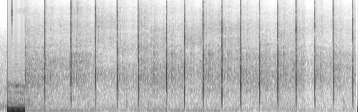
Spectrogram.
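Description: Steady, evenly spaced hand claps, about sixteen in a row and fairly close, follow a short loud thump at the start, during a light-hearted talk show about the Adipurush film's costumes; no one speaks.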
